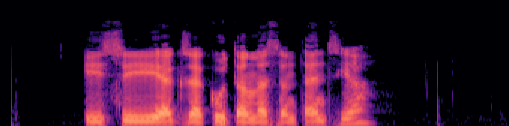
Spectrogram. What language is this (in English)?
Catalan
